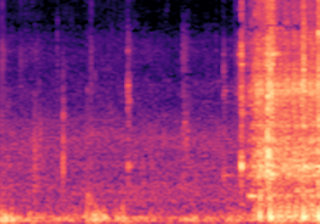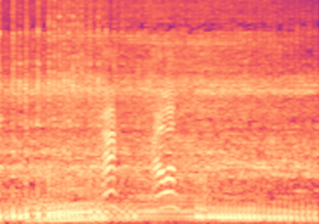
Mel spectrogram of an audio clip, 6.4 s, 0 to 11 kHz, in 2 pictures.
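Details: Used Japanese walk-behind greens reel mower, 24-inch cut, with a Mitsubishi 4 hp single-cylinder engine. It starts easily and settles into a steady, even beat with the reel engaged and turning, running healthy.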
